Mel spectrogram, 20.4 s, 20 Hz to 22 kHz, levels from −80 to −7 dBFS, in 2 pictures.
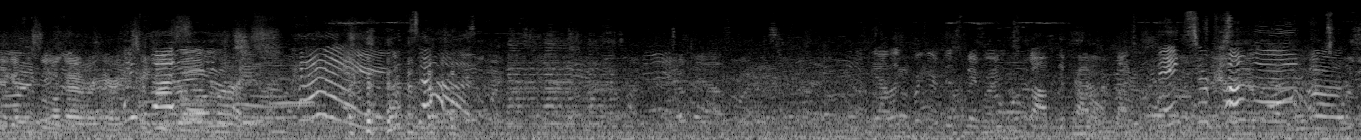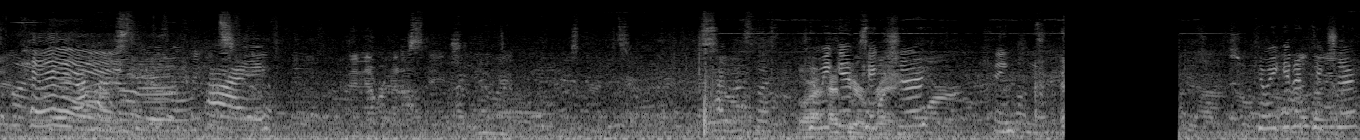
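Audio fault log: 18.20–19.06 s, audio dropout to a faint residue: the sound cuts off abruptly and for about 0.86 s only a thin hiss remains, roughly 40 dB below the normal level, before the signal snaps back. The likely cause is a brief loss of the source while the downstream path stayed live. On the waveform the envelope collapses to a flat noise band with hard edges, and the spectrogram shows a sharp-sided gap filled with faint broadband noise.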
